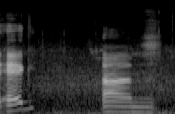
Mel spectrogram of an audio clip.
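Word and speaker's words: Aigle: it's spelled igil it's which is pronounced egg what she's allergic to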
